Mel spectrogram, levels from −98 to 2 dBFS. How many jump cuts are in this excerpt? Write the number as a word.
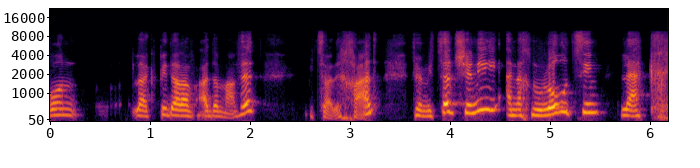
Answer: zero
